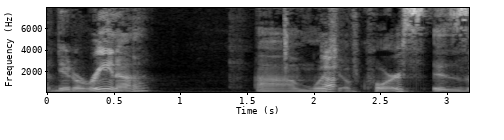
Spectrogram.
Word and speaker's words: Nidorina: __ ] me uh that would be nito nito or none uh i don't know that was a weird accent that you put on there uh but i'm gonna assume that you meant to say uh did arena um which of course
